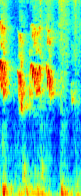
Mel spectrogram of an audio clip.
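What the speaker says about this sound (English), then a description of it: "Kagome is our onagadori, which is an endangered breed of Japanese chicken." Kagome, an onagadori hen of the endangered Japanese breed, gives a short burst of close clucking, two or three quick throaty notes.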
